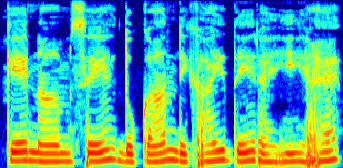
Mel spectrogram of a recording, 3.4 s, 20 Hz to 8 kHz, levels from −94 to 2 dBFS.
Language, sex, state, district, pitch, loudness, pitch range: Hindi, male, Madhya Pradesh, Bhopal, 150 Hz, -14 LUFS, 145-160 Hz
